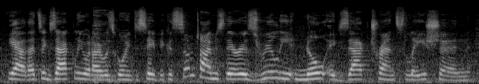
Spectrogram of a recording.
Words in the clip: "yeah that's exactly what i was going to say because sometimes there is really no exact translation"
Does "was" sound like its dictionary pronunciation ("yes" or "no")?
yes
